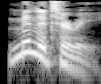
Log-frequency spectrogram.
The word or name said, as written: minatory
